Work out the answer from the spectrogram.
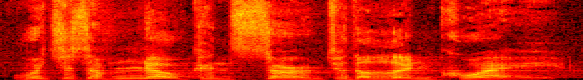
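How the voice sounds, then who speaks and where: An actor playing a cold, arrogant ice assassin with a husky, gravelly voice, making haughty threats in a video game. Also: male voice, a little high, animated, measured pace, very noisy, heavily acted. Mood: cold menace. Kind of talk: video game fight banter.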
